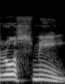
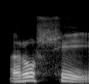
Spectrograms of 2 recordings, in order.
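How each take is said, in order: First: "রশ্মি" said rosh-mi, with the m sounded; common mispronunciation. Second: "রশ্মি" said rosh-shi, m silent, lower pitch; correct pronunciation. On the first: Retold or imitated. Teacher imitating students' mistake, "রশ্মি" as rosh-mi. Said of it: "বাঙালি ছেলেমেয়েরা অনেকে উচ্চারণ করে". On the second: Shown as a demonstration. Teacher giving the correction, "রশ্মি" as a low rosh-shi. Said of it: "উচ্চারণ হচ্ছে".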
